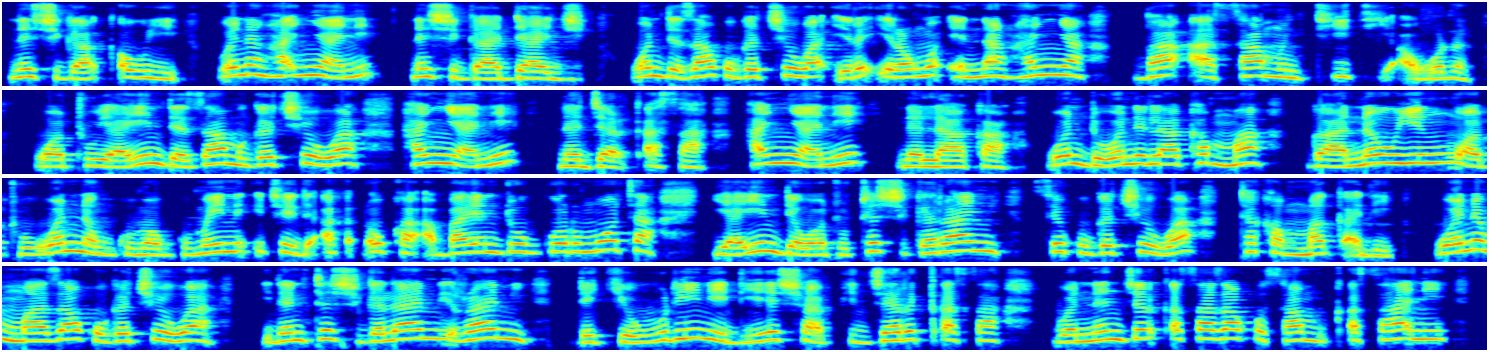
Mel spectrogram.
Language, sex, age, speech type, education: Hausa, male, 15-29, spontaneous, primary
